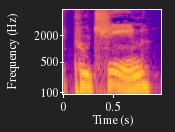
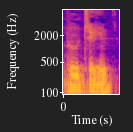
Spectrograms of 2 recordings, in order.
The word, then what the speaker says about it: poutine: By the way, it's pronounced... Purchased a house. Okay. It's poutine, not poutine.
